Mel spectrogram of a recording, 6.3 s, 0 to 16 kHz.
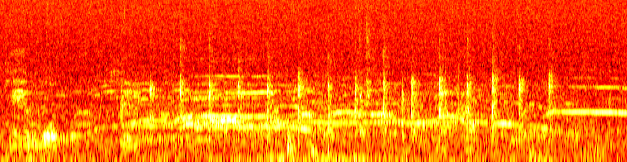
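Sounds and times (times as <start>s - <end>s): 
stadium crowd cheers: 0.8s - 6.2s
stadium crowd hand claps: 1.4s - 6.2s.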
